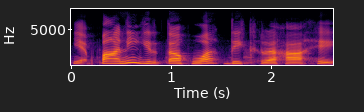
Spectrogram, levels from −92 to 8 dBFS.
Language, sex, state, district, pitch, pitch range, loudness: Hindi, male, Madhya Pradesh, Dhar, 235 Hz, 215-250 Hz, -17 LUFS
